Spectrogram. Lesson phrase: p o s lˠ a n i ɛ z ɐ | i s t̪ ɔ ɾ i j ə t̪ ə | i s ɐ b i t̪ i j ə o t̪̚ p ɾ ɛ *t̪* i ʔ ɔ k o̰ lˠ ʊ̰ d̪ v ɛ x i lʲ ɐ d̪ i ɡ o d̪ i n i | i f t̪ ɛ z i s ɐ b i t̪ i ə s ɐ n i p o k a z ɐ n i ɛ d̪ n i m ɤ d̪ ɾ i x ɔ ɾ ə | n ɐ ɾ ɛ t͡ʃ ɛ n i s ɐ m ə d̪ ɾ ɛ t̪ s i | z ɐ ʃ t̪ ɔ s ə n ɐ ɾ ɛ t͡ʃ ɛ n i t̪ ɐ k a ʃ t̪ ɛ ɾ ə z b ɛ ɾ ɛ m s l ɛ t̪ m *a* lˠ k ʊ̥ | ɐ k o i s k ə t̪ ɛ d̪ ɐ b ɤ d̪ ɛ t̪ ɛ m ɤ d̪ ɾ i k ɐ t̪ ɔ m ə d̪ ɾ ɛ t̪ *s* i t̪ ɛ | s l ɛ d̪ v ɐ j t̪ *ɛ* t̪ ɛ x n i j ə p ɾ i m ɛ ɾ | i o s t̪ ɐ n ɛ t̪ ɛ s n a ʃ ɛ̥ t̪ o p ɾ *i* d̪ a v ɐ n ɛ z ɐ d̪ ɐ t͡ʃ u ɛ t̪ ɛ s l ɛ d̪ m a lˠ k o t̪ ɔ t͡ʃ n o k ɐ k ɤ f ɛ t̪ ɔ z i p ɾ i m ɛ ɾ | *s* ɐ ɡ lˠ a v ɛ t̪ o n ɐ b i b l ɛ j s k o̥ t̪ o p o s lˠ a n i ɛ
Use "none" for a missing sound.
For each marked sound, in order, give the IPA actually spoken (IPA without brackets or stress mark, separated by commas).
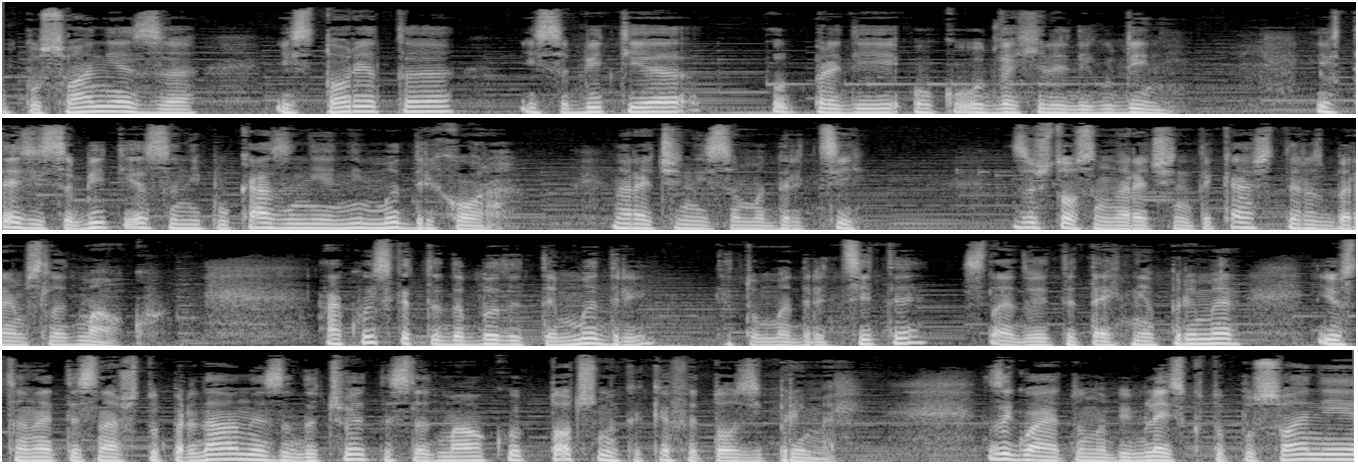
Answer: d̪, a, s, ɛ, ɛ, z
